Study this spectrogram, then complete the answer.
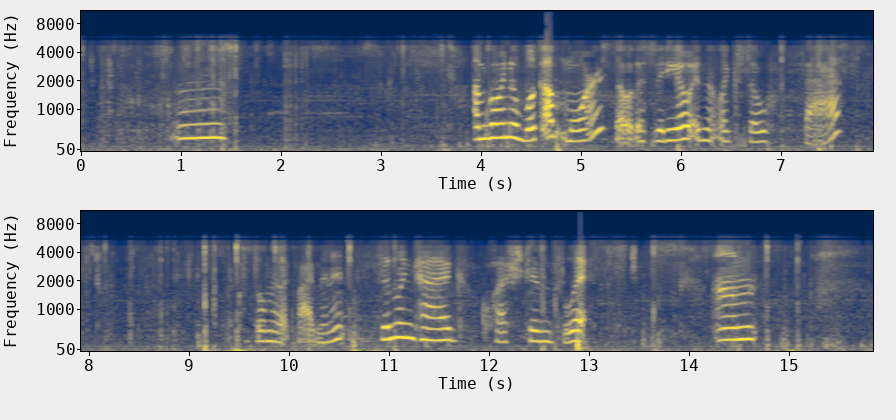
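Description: A young girl talks close to a webcam microphone.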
